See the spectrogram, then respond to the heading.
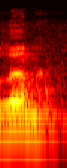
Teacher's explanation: apresenta em português as realizações l alveolar quando antecede uma vogal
